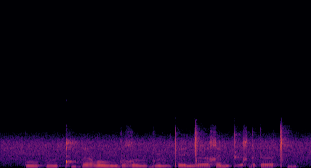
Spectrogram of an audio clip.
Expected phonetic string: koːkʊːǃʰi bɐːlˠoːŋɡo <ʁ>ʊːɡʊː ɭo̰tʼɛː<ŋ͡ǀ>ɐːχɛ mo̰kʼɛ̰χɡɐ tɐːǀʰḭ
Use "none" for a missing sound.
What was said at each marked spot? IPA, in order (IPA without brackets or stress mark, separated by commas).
ʁ, ŋ͡ǀ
